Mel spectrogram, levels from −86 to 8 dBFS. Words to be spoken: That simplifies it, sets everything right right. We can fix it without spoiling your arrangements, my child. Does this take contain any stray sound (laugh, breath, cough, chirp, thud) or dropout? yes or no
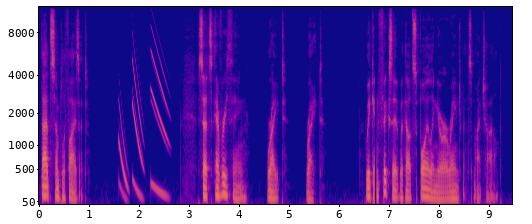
yes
